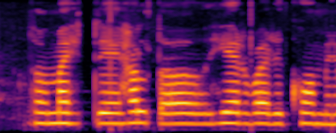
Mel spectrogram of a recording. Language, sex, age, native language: Icelandic, male, 12, Icelandic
